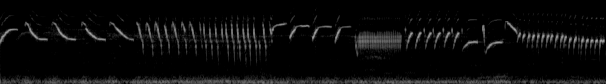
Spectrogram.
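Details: Canary in full song: repeated looping whistled notes, dense rattling trills, a brief harsh buzzy section, then rising slurred whistles and a fast closing trill.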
